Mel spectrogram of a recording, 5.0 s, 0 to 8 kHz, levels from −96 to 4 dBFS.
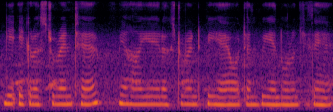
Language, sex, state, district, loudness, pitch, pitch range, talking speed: Hindi, female, Uttar Pradesh, Muzaffarnagar, -34 LUFS, 210 Hz, 205-220 Hz, 180 wpm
